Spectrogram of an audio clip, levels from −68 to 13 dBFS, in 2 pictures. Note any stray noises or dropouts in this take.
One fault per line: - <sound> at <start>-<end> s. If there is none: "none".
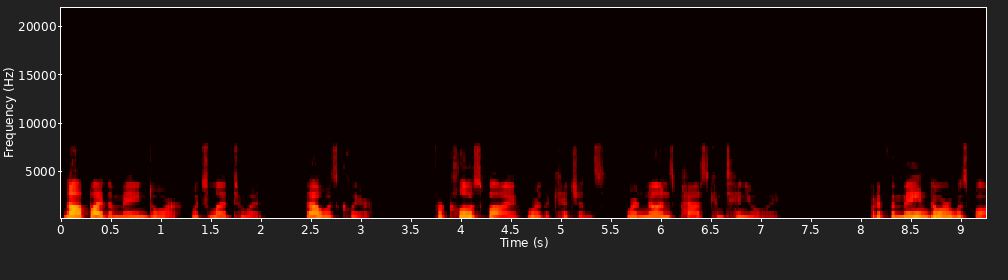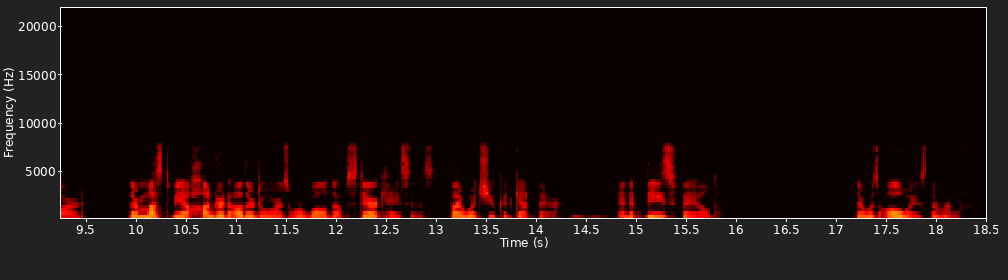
none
